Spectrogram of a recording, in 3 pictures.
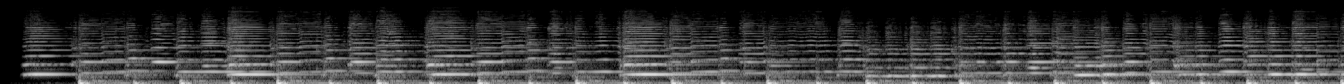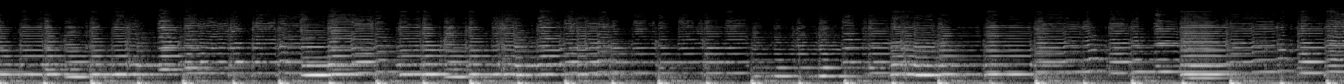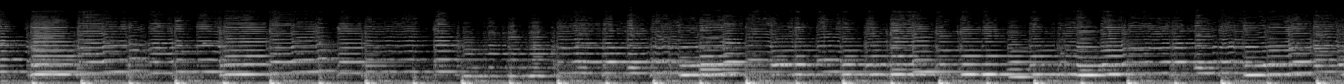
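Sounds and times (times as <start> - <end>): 
bourrée dance tune: 0.2 - 40.3.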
